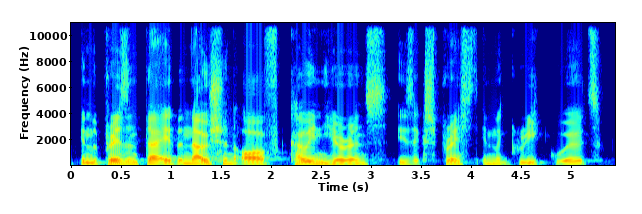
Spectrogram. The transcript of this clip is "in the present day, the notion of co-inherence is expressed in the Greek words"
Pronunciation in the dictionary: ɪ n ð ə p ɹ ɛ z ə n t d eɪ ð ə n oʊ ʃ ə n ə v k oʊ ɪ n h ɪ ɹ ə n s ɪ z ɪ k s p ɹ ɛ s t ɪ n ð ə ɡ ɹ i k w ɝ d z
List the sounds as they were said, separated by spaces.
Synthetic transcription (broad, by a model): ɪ n ð ə p ɹ ɛ z ə n t d eɪ ð ə n oʊ ʃ ə n ə v k oʊ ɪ n h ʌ ɹ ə n s ɪ z ɪ k s p ɹ ɛ s t ɪ n ð ə ɡ ɹ i k w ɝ d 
